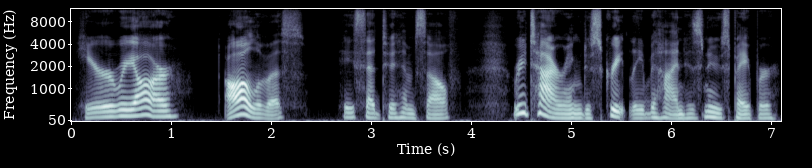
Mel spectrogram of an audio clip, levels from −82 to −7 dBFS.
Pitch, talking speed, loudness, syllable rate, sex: 145 Hz, 125 wpm, -19 LUFS, 4.3 syllables/s, female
